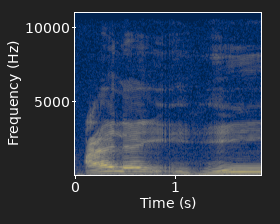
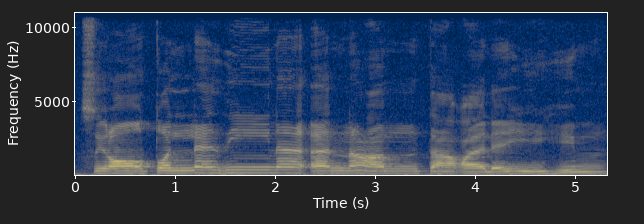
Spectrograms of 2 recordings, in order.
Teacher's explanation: অন্য সব আয়াতের শেষে 3 আলিফ টান আছে, এখানে কোনো টান নাই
